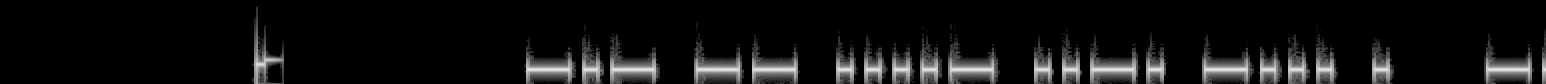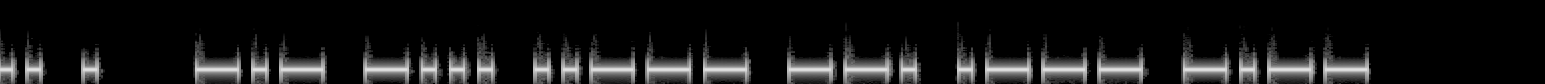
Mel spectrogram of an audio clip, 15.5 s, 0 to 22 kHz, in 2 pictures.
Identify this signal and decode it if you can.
Morse code, heard as a keyed tone, about 17 wpm, 700 Hz. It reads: KM4FBE DE KB2GJY
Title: USA Callsign DE Callsign - 6 Characters - 17wpm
